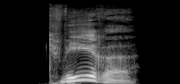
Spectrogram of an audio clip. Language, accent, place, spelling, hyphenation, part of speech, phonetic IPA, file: German, Germany, Berlin, Quere, Que‧re, noun, [ˈkveːʁə], De-Quere.ogg
- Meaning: being in something's way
